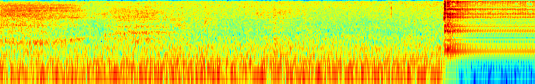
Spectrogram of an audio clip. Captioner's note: buzzer sounds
